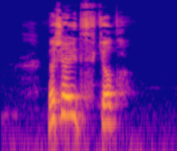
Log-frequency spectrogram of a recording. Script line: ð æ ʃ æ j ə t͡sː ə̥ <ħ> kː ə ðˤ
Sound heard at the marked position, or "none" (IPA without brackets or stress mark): f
